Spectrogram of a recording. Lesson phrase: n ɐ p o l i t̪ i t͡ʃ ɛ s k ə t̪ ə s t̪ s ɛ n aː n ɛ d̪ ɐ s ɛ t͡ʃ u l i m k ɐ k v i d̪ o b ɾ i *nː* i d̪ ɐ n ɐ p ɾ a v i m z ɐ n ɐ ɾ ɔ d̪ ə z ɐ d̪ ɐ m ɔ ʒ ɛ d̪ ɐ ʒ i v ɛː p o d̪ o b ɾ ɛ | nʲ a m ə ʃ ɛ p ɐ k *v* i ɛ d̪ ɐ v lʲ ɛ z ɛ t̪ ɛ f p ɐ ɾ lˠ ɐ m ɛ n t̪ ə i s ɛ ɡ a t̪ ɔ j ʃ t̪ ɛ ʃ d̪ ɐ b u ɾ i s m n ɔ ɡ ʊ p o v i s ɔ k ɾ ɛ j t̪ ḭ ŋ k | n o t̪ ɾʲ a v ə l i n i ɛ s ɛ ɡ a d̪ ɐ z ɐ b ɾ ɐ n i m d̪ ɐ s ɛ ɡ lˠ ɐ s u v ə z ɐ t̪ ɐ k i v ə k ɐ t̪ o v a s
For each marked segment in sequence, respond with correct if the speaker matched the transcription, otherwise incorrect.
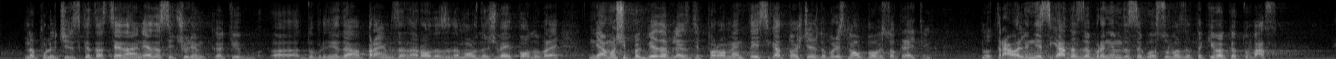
incorrect: n, correct

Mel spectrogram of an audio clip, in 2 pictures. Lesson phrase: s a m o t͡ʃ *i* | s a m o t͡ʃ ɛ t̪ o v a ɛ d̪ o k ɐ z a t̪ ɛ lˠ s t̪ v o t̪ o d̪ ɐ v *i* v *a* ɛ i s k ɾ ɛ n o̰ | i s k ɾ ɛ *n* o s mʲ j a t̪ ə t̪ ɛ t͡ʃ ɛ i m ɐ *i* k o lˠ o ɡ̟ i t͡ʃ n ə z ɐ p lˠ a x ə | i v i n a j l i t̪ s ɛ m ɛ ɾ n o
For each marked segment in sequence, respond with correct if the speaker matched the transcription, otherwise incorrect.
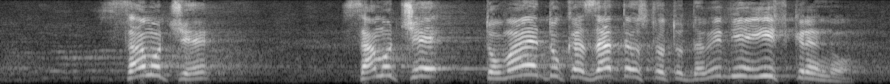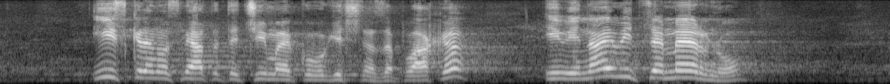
incorrect: ɛ, correct, incorrect: i, correct, incorrect: ɛ

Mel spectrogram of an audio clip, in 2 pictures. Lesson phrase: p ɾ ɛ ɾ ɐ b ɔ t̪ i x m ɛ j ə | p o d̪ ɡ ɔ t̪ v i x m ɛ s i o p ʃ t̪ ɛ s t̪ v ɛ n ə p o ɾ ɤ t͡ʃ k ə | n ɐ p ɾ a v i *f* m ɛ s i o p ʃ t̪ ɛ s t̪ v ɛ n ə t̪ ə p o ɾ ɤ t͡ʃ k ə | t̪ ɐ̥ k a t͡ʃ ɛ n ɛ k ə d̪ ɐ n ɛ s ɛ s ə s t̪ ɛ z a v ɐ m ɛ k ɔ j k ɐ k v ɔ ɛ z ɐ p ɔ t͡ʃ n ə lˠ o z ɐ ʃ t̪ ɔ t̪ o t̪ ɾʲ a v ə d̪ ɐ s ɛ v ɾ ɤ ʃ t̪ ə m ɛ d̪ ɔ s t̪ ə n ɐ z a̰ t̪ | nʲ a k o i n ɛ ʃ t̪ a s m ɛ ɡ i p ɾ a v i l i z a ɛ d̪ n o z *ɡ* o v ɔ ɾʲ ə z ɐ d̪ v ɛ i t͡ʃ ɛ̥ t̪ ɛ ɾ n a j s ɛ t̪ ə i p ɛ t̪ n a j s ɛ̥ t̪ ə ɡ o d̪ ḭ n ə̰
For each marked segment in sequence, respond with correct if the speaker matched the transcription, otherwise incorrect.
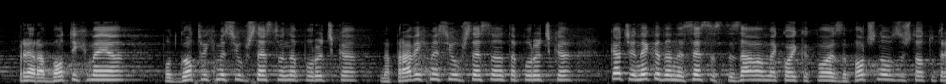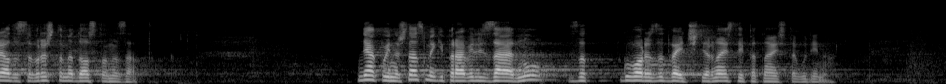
incorrect: x, correct

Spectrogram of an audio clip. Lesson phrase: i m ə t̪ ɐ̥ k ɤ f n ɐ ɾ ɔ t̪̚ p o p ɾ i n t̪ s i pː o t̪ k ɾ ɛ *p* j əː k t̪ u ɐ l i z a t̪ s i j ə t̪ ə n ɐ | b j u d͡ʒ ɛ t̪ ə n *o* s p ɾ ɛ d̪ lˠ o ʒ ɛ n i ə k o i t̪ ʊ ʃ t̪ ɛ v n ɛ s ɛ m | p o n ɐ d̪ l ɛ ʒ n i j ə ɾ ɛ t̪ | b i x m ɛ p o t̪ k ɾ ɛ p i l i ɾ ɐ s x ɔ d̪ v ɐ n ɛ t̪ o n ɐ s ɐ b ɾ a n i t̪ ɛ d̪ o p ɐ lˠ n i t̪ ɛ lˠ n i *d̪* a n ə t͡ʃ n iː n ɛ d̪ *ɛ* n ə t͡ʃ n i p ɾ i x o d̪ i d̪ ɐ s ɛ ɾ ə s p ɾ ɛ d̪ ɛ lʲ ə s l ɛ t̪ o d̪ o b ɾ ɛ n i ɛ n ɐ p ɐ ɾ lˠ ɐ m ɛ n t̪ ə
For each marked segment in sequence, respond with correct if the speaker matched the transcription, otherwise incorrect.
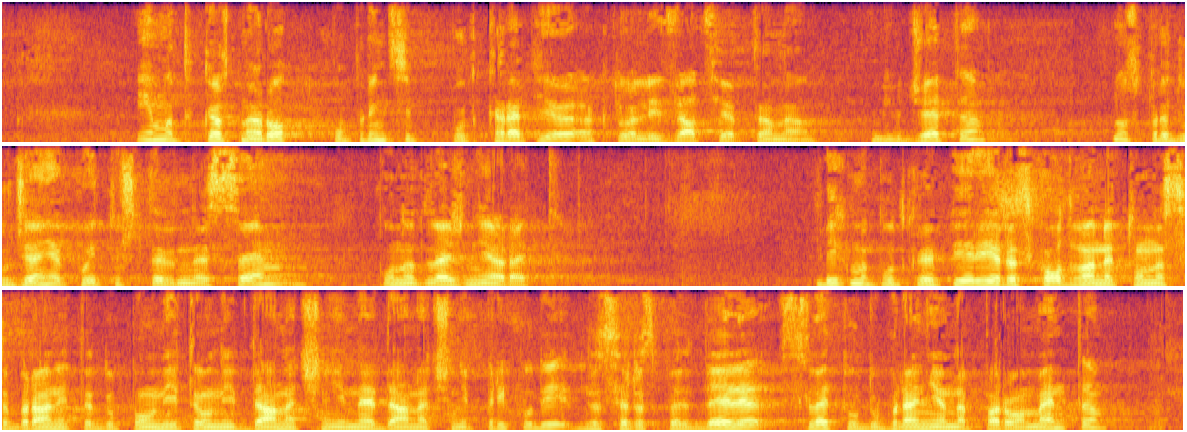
correct, correct, correct, incorrect: a

